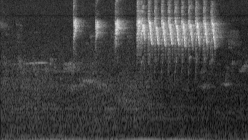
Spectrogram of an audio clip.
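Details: Sogon in lively song: three separate high sharp notes, then a rapid burst of roughly eleven piercing chips at even pace, over a steady low hum.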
